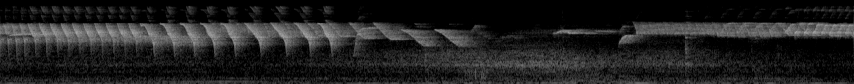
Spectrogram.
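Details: Pet canary duet singing with a loud run of repeated downward-sweeping chirps, a softer gap, then a bright continuous high trill to the end.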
